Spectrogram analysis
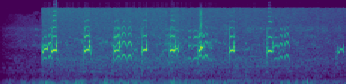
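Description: Avocets give clear, fluty 'kluit' notes, about two a second in an uneven series, with a low rumble beneath.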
